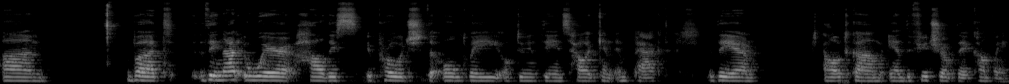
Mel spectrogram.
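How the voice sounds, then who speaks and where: With a Russian accent, a woman speaks in a fairly low, monotone voice with flat intonation. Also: fairly slow pace. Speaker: startup founder and CEO. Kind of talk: webinar sales pitch. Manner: frequent filler words, some hesitation.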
